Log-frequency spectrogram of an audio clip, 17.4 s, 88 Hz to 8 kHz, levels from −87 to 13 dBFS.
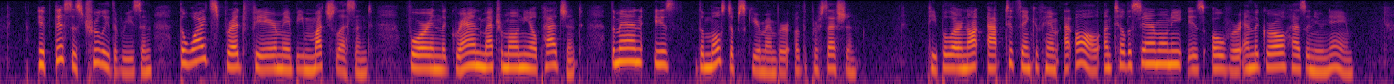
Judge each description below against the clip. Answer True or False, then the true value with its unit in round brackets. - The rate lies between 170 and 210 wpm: True (175 wpm)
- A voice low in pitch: False (215 Hz)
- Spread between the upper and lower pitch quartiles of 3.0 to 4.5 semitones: True (3.8 semitones)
